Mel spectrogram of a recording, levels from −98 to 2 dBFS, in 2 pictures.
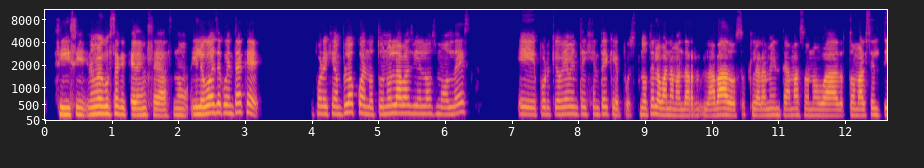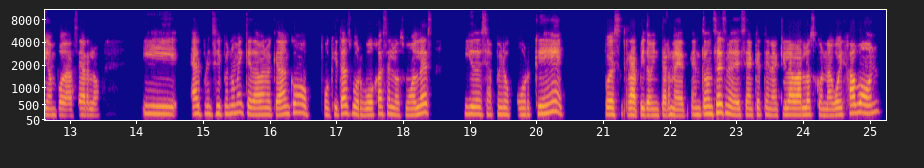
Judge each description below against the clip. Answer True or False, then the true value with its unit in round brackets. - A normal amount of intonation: True (3.0 semitones)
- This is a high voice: True (200 Hz)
